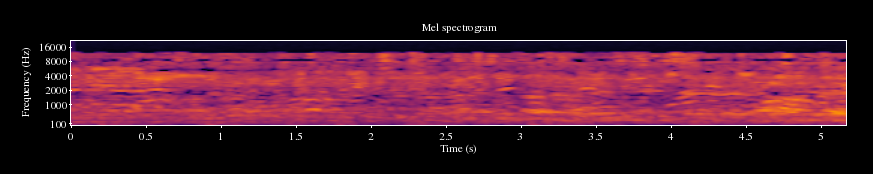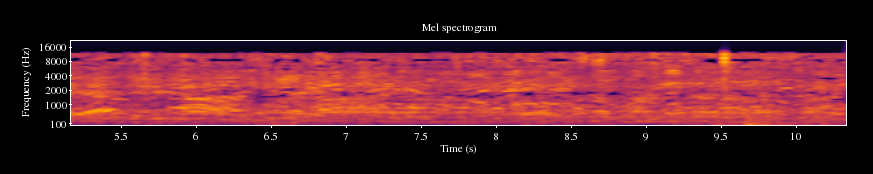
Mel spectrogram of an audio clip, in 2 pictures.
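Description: A large crowd of men talking and calling out over one another, growing louder a few seconds in.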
